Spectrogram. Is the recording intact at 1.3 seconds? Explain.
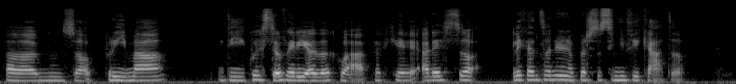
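No, at 1.3 seconds the speech carries the same watery, swirly texture heard through the whole clip, with chirpy s sounds. That's likely MP3 compression, at a rate that sounds like about 64 kbps, dropping weak frequency detail.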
